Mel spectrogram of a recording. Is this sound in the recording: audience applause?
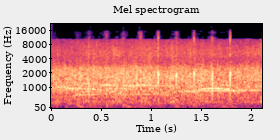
yes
